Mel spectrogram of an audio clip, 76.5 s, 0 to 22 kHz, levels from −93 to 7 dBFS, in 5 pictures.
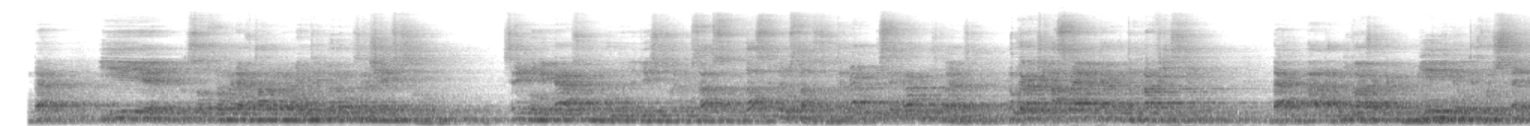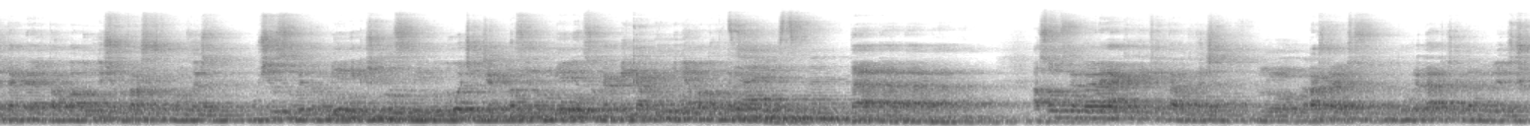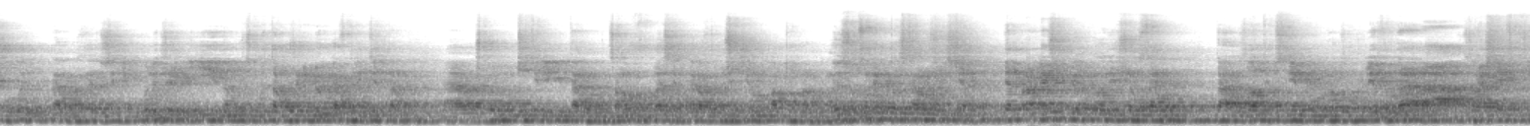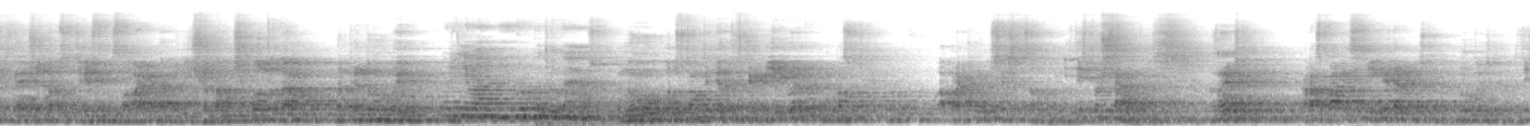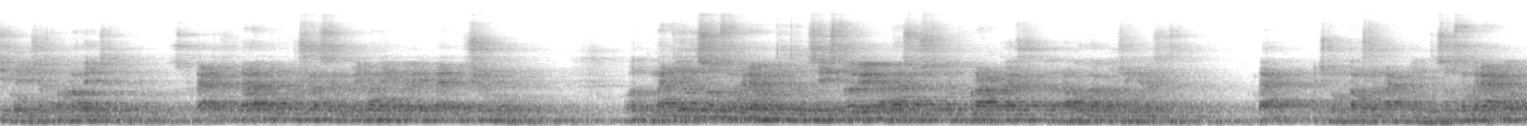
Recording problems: room echo; strong; dies away in 3 s
off-mic speech; far

